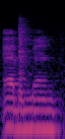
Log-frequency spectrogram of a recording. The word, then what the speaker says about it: adamantium: Okay, I thought I had been pronouncing adamantium.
